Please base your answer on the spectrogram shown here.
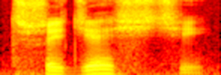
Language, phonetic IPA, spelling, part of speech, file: Polish, [ṭʃɨˈd͡ʑɛ̇ɕt͡ɕi], trzydzieści, adjective, Pl-trzydzieści.ogg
